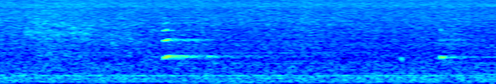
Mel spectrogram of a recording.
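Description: Whiteboard marker squeaking once, short and high, as it is drawn across the board, over a steady low hum.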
